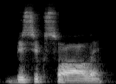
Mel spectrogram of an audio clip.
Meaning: nominative plural of бисексуа́л (bisɛksuál)
- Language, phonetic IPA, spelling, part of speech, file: Russian, [bʲɪsɨksʊˈaɫɨ], бисексуалы, noun, Ru-бисексуалы.ogg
